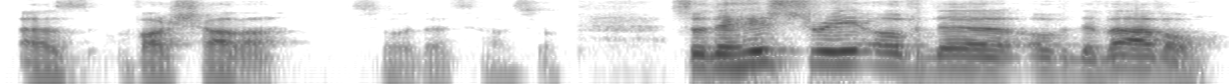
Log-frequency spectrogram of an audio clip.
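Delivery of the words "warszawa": Warszawa said "Var-SHA-va"; Polish pronunciation. Shown as a demonstration. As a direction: give Warszawa its Polish V sounds. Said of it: "if in Polish pronunciation".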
